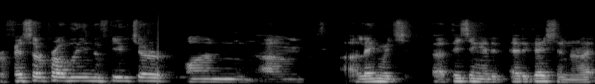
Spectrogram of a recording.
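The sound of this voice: Audible room echo surrounds a man speaking at a fairly slow pace and medium pitch with ordinary pitch variation.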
